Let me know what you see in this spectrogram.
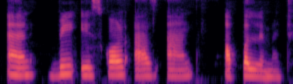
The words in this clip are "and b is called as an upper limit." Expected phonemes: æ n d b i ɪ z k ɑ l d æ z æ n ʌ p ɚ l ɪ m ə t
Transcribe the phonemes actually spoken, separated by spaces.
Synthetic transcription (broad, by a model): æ n d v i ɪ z k ɑ l d æ z æ n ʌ p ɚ l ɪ m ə t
